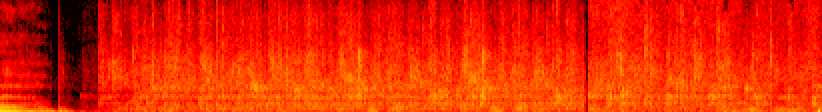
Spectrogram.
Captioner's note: applause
